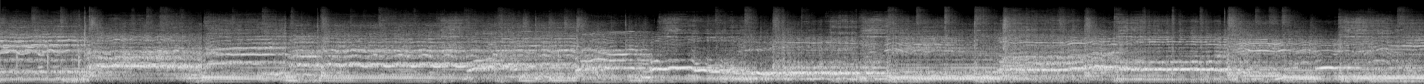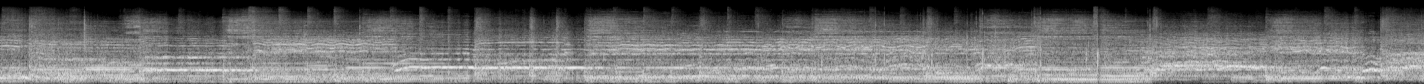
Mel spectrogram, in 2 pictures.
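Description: Gospel choir singing with a lead soloist at the microphone, backed by an electric bass guitar.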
